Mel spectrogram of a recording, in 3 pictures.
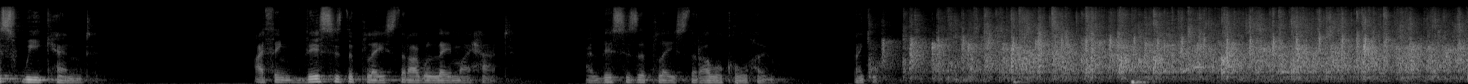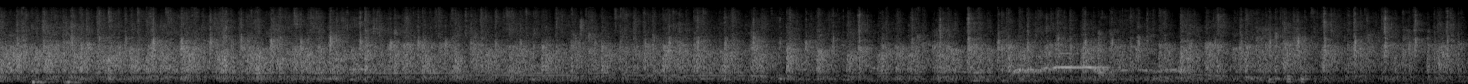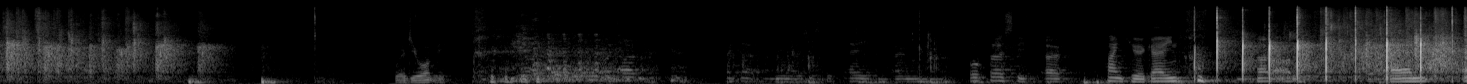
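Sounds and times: audience applauding: 8.7s - 31.7s, 41.3s - 44.0s.

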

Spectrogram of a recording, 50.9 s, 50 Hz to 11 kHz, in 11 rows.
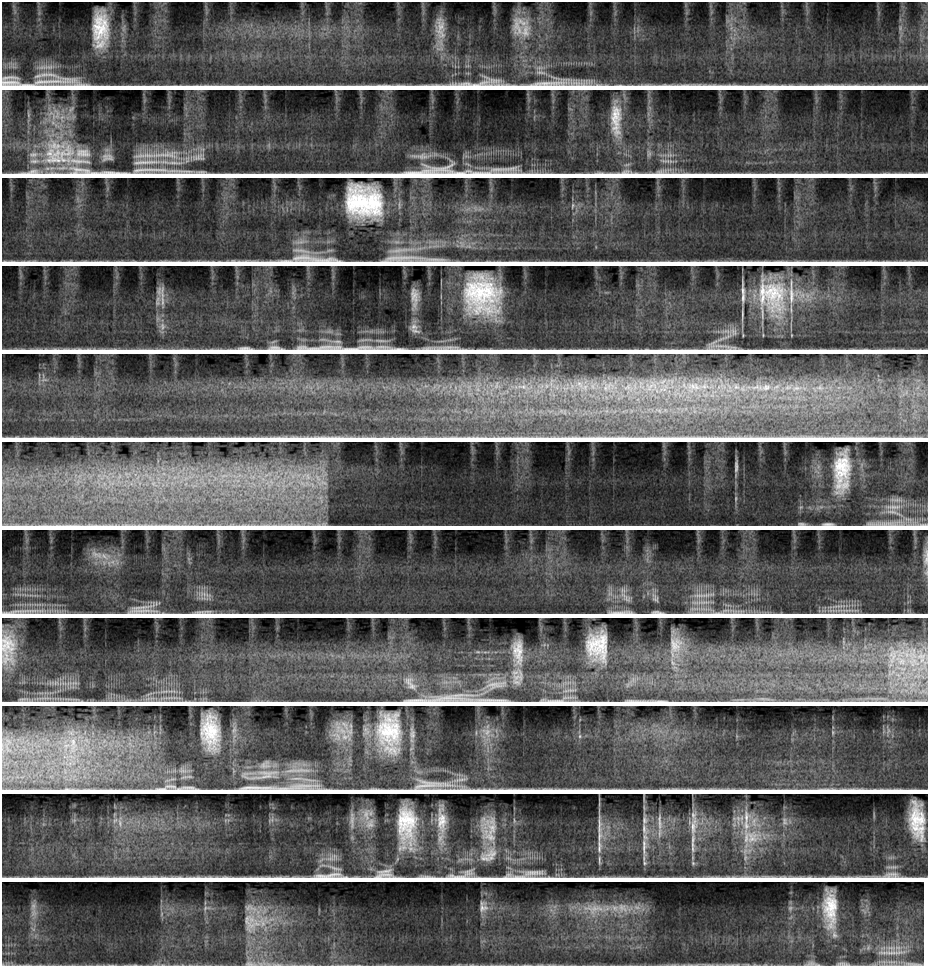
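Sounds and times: wind buffeting microphone: 0.0s - 24.9s, 27.2s - 50.9s
road noise: 0.0s - 50.9s.

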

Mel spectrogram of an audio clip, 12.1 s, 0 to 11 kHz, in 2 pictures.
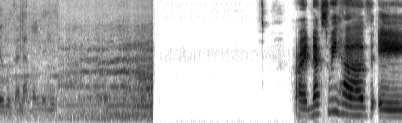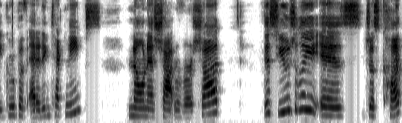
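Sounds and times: vehicle noise: 0.0s - 2.3s.

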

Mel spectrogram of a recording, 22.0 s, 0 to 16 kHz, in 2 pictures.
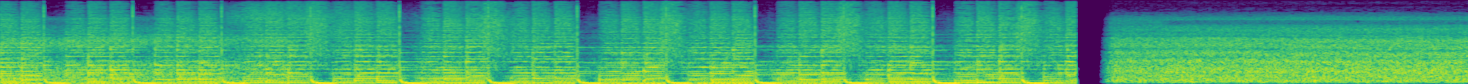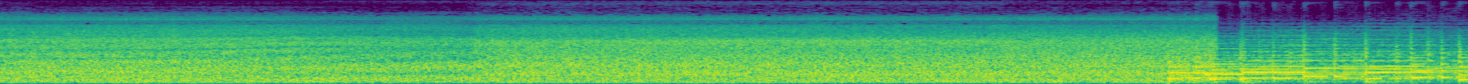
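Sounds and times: water rushing through dam spillway: 8.3s - 19.8s.

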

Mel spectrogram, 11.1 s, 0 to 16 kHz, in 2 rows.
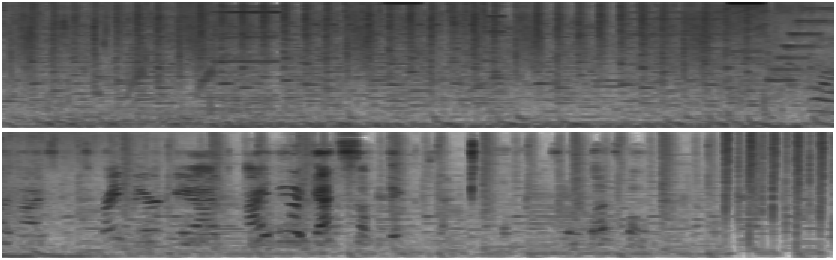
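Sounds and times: background music: 0.0s - 11.0s
girl speaking: 5.4s - 8.6s.

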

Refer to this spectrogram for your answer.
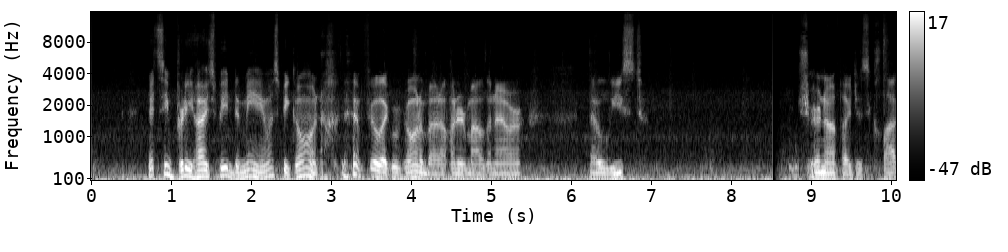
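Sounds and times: train rumble inside carriage: 0.0s - 10.0s.

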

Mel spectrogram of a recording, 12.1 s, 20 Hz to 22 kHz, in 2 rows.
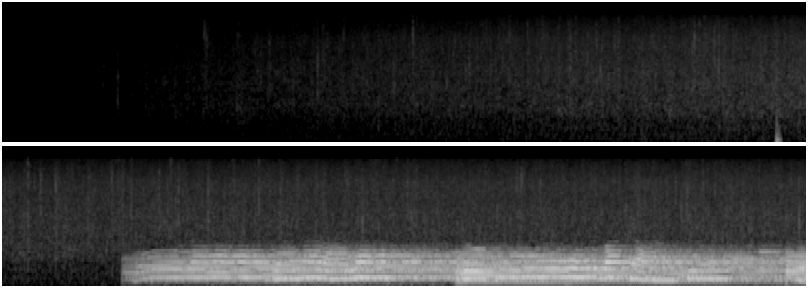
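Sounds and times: rain patter: 0.2s - 12.0s.

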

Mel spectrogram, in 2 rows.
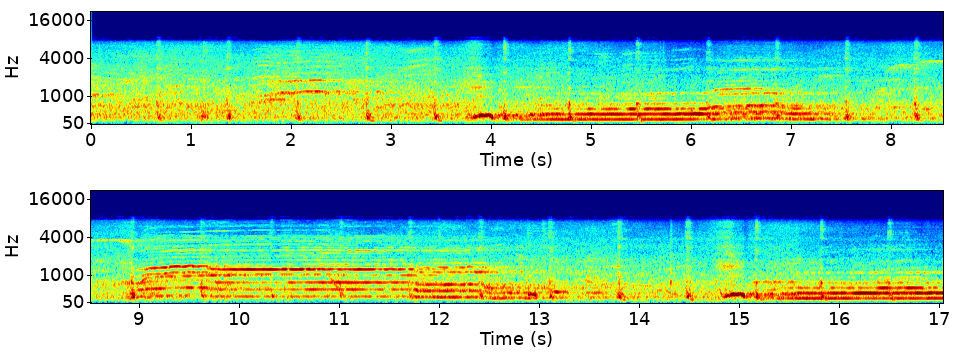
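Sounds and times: person singing long notes: 1.3s - 17.0s.

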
